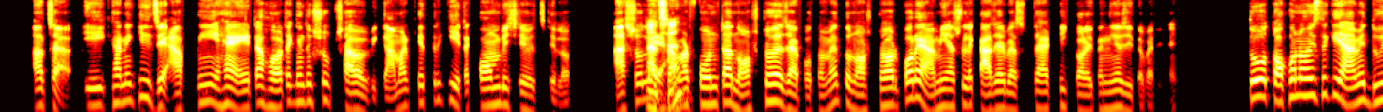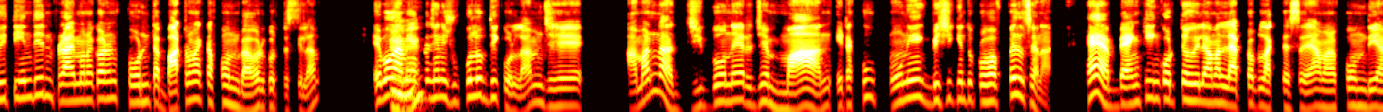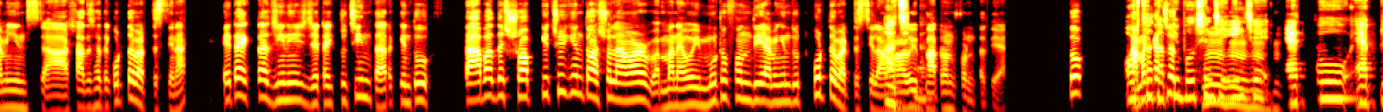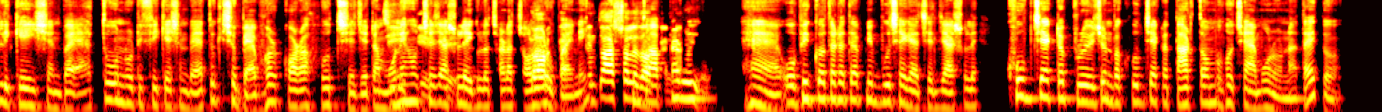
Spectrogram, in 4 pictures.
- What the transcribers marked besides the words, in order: "খুব" said as "সুব"; in English: "application"
- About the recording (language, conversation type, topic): Bengali, podcast, নোটিফিকেশনগুলো তুমি কীভাবে সামলাও?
